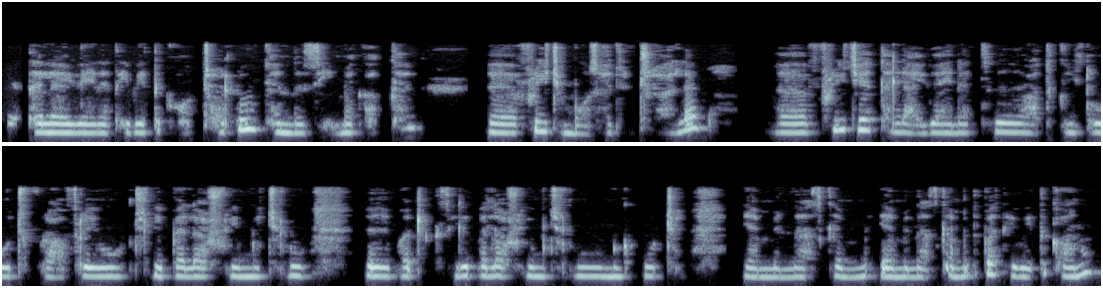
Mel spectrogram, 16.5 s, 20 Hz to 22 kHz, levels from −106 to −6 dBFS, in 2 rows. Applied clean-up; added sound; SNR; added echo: none; none; none; none.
